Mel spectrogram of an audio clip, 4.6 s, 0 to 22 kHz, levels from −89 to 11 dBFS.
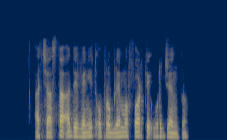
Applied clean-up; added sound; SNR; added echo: none; none; none; none.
